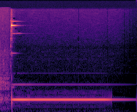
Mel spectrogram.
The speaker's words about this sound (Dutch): En op het moment dat ze op één frequentie trillen, horen we zogenoemde zuivere toon. Bijvoorbeeld deze vork.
